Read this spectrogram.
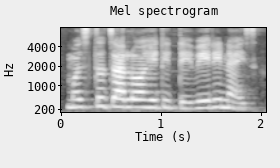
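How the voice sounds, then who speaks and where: A woman voicing a cheerful middle-aged businessman father, relaxed and good-humoured. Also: high voice, normal speed, lightly acted.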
